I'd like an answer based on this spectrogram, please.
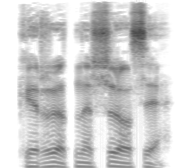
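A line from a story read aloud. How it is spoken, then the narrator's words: Through clenched teeth. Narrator (Russian): сквозь зубы сообщил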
